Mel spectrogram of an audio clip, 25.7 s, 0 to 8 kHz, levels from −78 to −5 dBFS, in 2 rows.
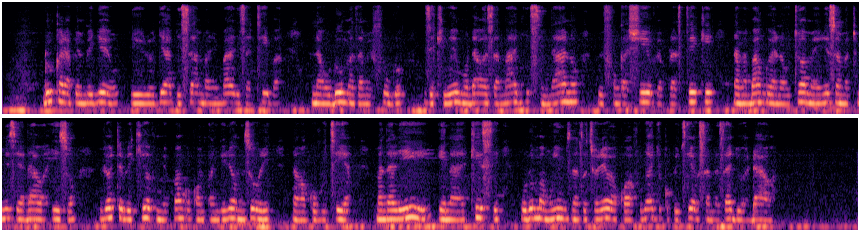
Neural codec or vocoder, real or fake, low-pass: none; real; 7.2 kHz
